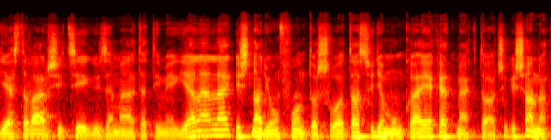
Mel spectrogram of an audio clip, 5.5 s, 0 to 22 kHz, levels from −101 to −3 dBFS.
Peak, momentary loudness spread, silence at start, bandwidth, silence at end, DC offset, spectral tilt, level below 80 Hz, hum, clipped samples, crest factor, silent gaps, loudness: -12 dBFS; 7 LU; 0 s; 12 kHz; 0 s; under 0.1%; -5.5 dB/octave; -54 dBFS; none; under 0.1%; 16 dB; none; -28 LUFS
